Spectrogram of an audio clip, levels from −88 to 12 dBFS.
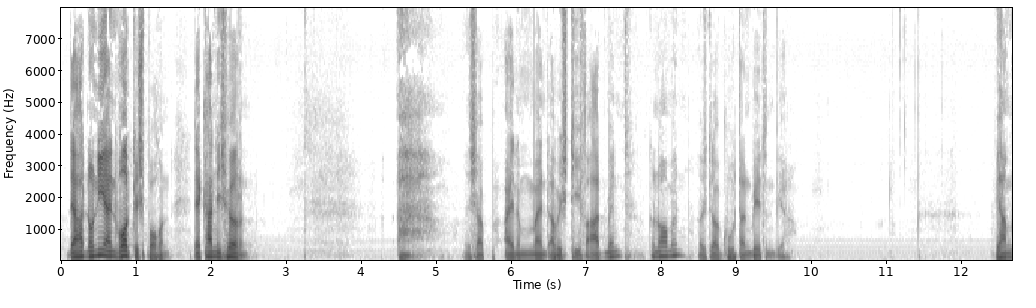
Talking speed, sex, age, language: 135 wpm, male, 50-69, German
